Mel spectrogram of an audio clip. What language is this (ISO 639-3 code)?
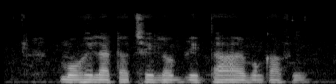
ben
